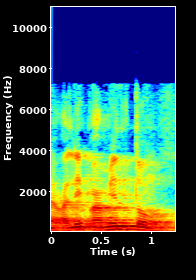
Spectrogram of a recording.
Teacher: عین وسط حلق سے ادا کریں گے، لام ساکن پہ اظہار ہے.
